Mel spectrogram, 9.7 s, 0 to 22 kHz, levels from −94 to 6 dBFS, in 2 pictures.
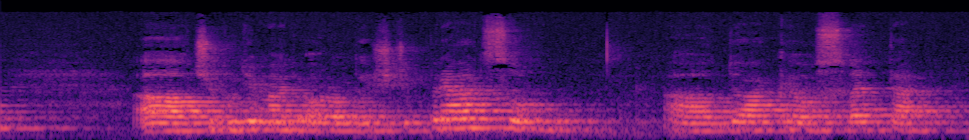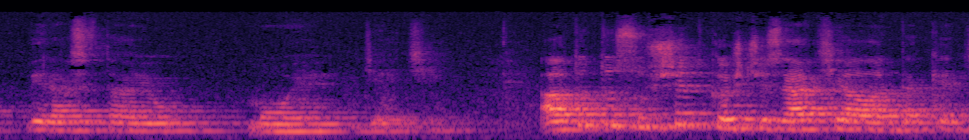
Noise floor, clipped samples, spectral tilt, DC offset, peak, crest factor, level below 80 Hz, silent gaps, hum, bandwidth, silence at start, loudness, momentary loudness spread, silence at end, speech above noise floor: -49 dBFS; under 0.1%; -4.5 dB/octave; under 0.1%; -8 dBFS; 20 dB; -68 dBFS; none; none; 16 kHz; 0 s; -27 LUFS; 16 LU; 0 s; 22 dB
